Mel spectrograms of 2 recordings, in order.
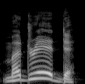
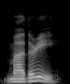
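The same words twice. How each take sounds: First: The final D sound is clearly pronounced. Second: The final D sound is dropped. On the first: The speaker calls it right. "We have to pronounce the last syllable" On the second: The speaker calls it wrong. "Where did your D go?"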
